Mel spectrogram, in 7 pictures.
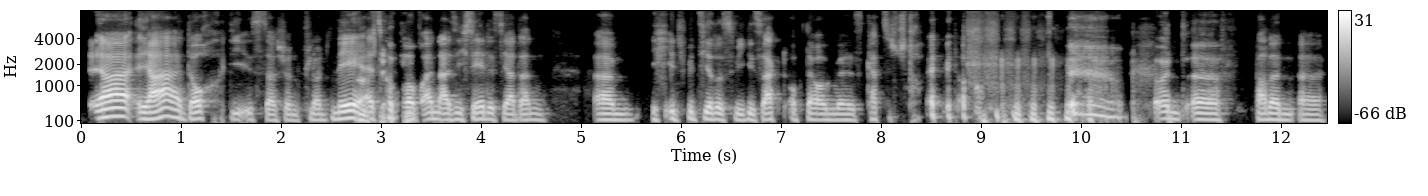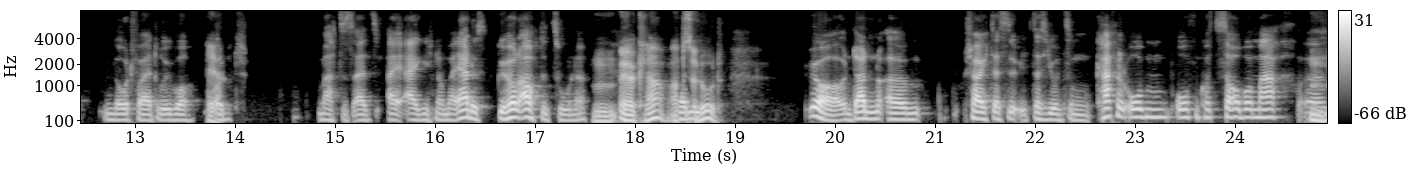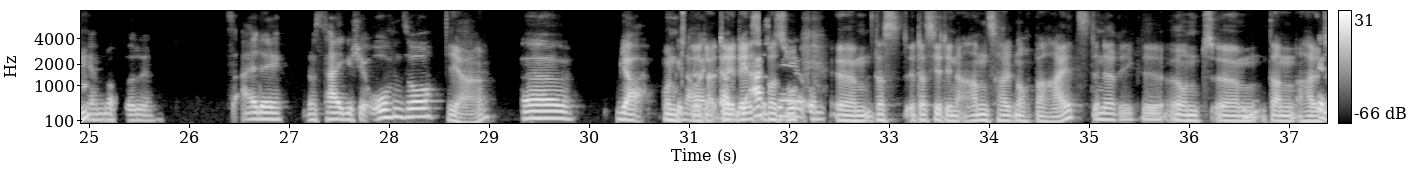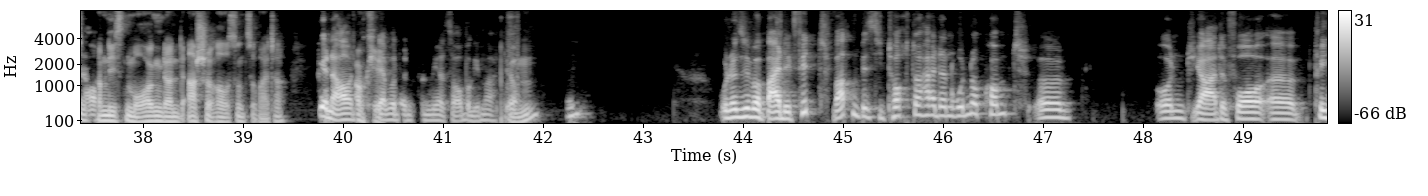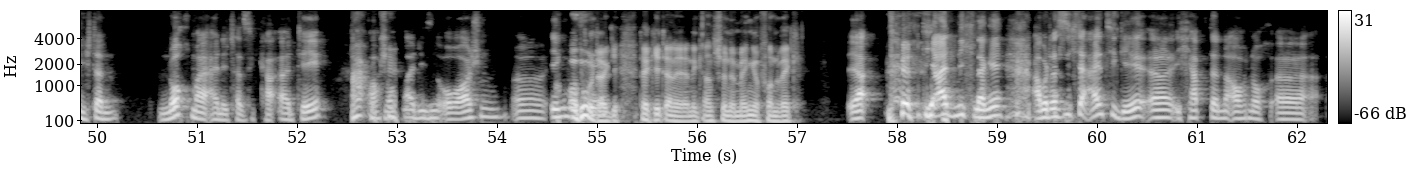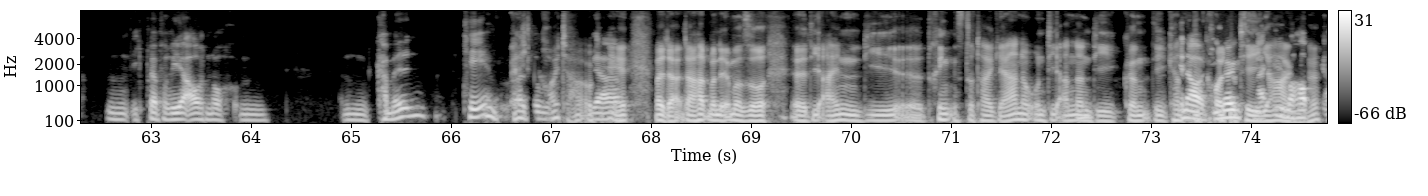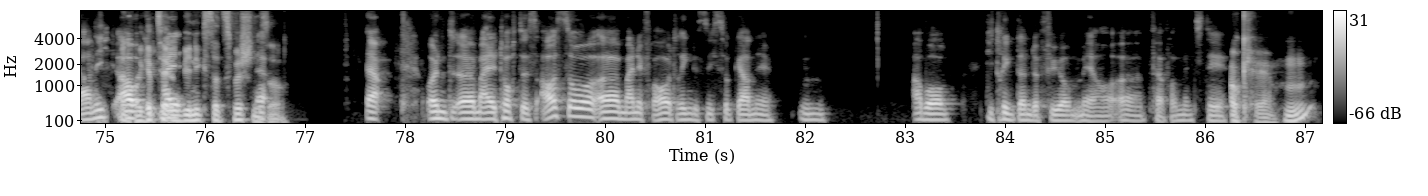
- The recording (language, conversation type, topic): German, podcast, Wie sieht ein typisches Morgenritual in deiner Familie aus?
- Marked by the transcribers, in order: laugh; laughing while speaking: "wieder rumliegt"; giggle; laugh; surprised: "Uh. Echt? Kräuter?"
